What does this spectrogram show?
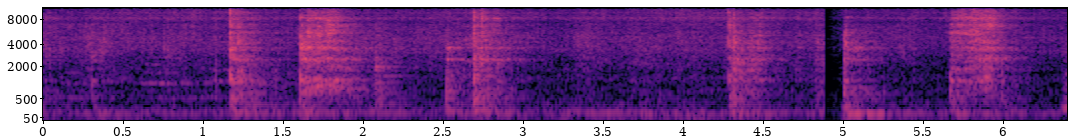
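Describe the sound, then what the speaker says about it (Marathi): Spice powders, including coriander powder and red chilli powder, stirred in hot oil in a pan: soft sizzle under bursts of spatula scraping in several separate strokes, close and clear, with no voices. "आता हे मसाले मिक्स करून घेऊयात"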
